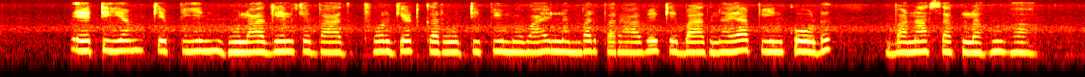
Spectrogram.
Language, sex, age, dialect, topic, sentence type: Magahi, female, 18-24, Western, banking, question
